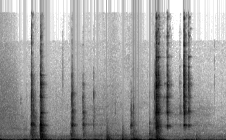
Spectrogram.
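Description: Metallic ratcheting and clicking of a wrench tightening fittings while installing a modification on an Airstream travel trailer, in several short close bursts.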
